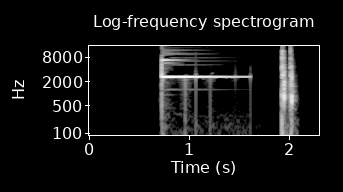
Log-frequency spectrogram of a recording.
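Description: A notification-style 'ding' sound effect: a single bright bell tone that strikes sharply and rings out for about a second, followed near the end by a short double click like a mouse button.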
